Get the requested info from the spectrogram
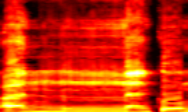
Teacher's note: नून मुशद्दद पर गुन्ना होगा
